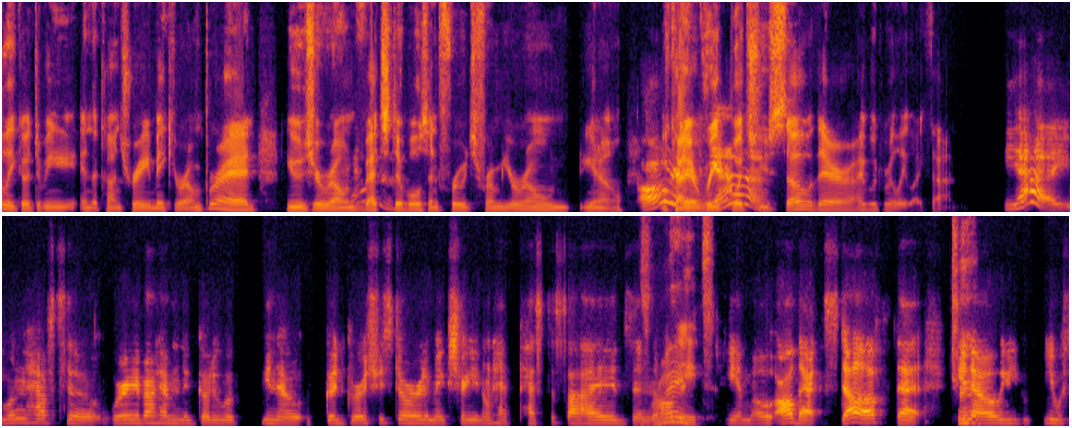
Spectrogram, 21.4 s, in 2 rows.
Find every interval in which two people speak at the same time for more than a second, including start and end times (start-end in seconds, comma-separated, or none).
6.3-7.7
